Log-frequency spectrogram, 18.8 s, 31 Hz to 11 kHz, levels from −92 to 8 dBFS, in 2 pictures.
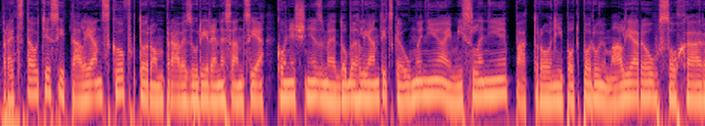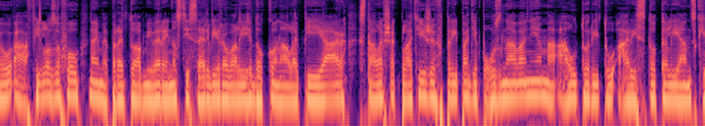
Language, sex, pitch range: Slovak, male, 105-115 Hz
